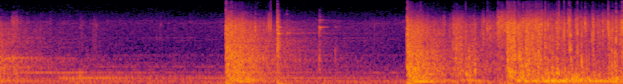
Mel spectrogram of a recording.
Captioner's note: thudding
